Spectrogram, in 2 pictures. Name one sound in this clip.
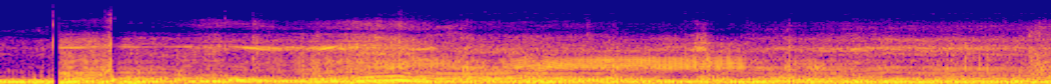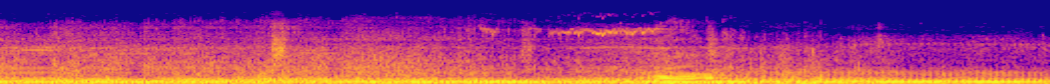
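A motorcycle engine drones close by and revs up now and then.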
